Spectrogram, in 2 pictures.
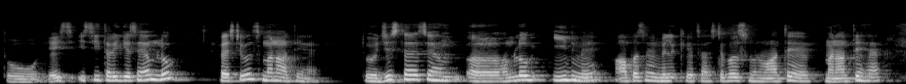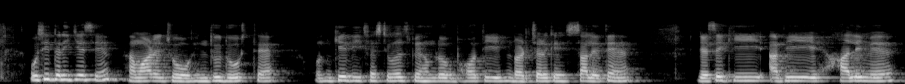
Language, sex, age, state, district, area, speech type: Urdu, male, 18-30, Bihar, Darbhanga, rural, spontaneous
